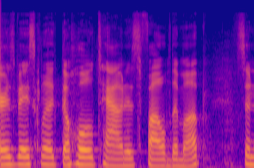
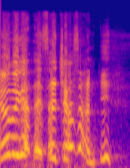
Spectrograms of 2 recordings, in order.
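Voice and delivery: mock thrilled, excited shout, very high-pitched; 13 dB louder than usual. Retelling what was yelled at parents during a movie: retelling own excited yell. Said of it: "yelled at my parents".

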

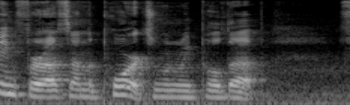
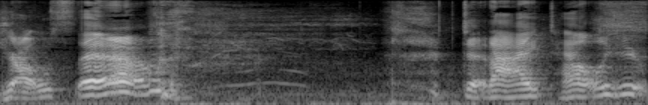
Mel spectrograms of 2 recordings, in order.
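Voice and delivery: put-on elderly grandmother voice; 2 semitones higher, 6 dB louder than usual.

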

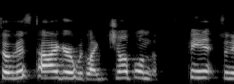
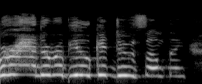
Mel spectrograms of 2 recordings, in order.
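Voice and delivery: mock frantic, freaked-out, high, panicked voice; 8 semitones higher than usual. Retelling a late-night phone call about a demon: imitating Derek freaking out. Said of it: "He's freaking out".

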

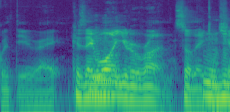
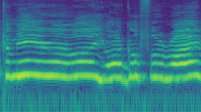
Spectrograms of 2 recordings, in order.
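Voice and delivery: put-on loud, very high, tipsy drunk voice; 8 dB louder than usual. Retelling police in a car calling to him, imitating drunk-sounding police. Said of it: "they sound drunk".

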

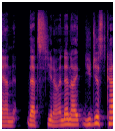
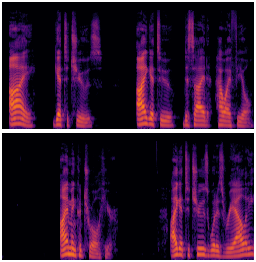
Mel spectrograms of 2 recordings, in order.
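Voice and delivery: self-assured, confident, empowered, said out loud. Proclaiming out loud to your stick man, confident, empowered voice. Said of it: "in the most confident, empowered voice".

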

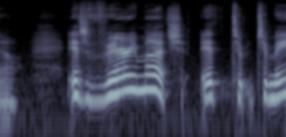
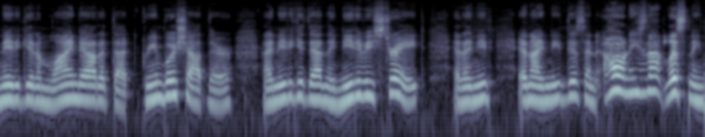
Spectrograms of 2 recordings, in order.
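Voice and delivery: ordinary talk, nothing marked

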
